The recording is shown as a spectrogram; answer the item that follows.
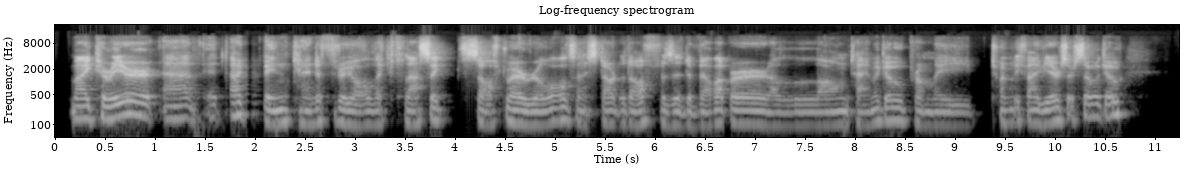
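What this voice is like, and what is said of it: Strong rural Northern Irish accent. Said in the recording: “accent, I'm from Northern Ireland, quite a rural part of Northern Ireland, which makes the accent even stronger than it normally would be”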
